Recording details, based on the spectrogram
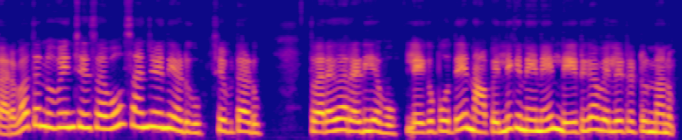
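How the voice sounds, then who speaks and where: A lively, teasing young bride in a storybook telling, read by a woman. She sounds high and brisk. The recording is dry and dull. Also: no echo, close to an everyday voice.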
